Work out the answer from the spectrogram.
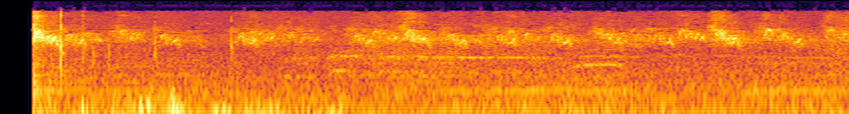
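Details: Birds singing at a pond near the village of Kokotovo, Kostroma Oblast: a dense mix of high, quick chirps and twitters from several birds, with a steady low hum, like a frog chorus, underneath.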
